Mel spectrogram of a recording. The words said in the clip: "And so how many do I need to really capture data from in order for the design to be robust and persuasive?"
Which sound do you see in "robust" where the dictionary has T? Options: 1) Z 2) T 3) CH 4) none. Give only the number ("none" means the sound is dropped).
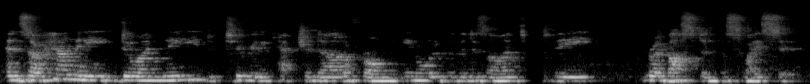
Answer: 2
